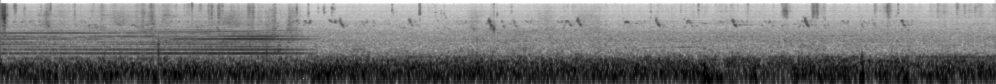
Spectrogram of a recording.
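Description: Quiet outdoor ambience with a low rumble on the microphone. A steady drone of several pitches stops about five seconds in. Faint short high chirps follow.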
